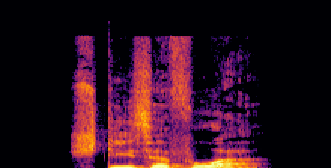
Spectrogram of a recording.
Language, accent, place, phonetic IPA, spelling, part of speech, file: German, Germany, Berlin, [ˌʃtiːsə ˈfoːɐ̯], stieße vor, verb, De-stieße vor.ogg
- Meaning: first/third-person singular subjunctive II of vorstoßen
